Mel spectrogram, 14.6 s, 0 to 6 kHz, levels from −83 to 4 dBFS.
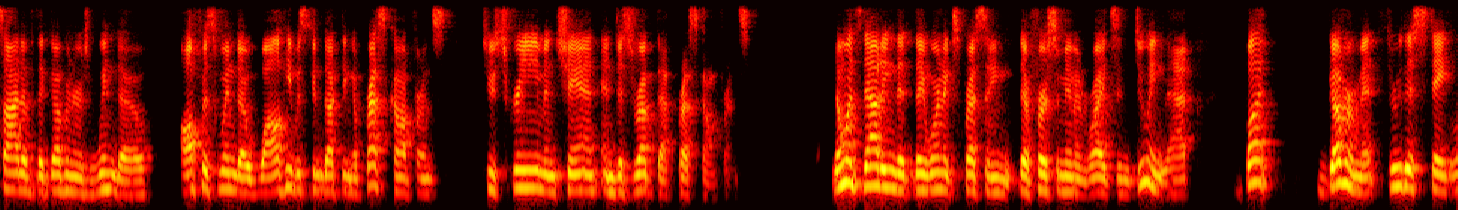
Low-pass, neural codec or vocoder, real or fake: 5.4 kHz; codec, 16 kHz, 0.9 kbps, LongCat-Audio-Codec; fake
